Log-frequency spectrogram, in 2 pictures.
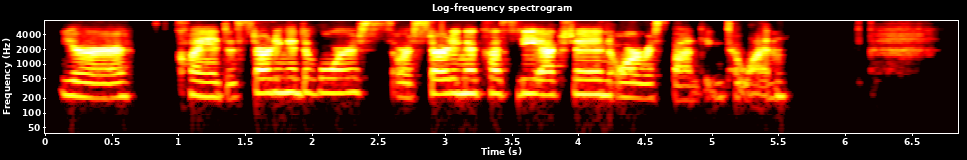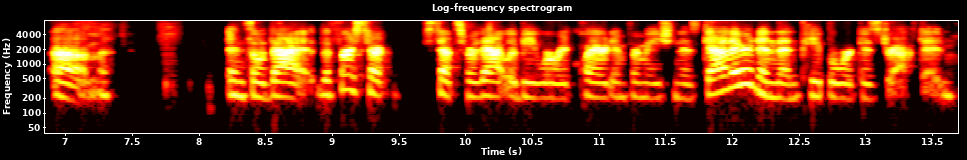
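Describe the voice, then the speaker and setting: A woman with a fairly high voice talks through family court steps in a relaxed, conversational way, thinking aloud as she goes. She sounds set back from a dull, lo-fi microphone. There is little room echo, as on a video call. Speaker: family law advocate. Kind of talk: webinar explanation. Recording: distant dull lo-fi mic, dry.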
